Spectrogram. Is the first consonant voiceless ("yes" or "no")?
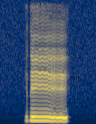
no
